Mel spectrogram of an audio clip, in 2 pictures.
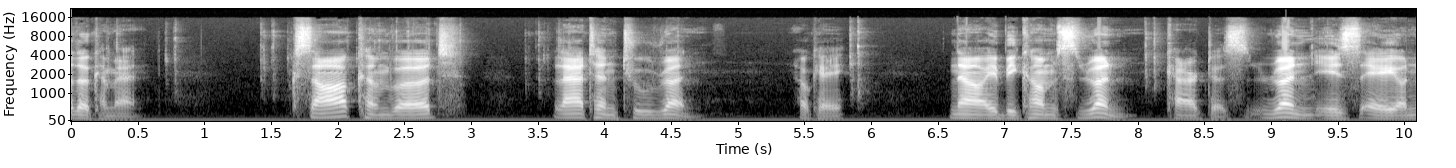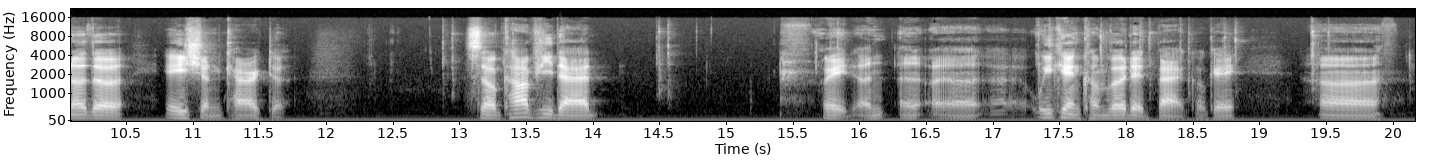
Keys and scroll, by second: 0.2 2, 0.9 a, 4.5 Right, 5.8 Return, 8.1 super+=, 10.4-12.9 scroll down 10, 12.8-13.8 typing, 14.5 Return, 17.3 Return, 17.7 k, 18.1 g, 18.8 a, 19.4 ctrl+g.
